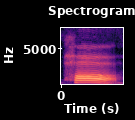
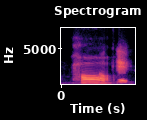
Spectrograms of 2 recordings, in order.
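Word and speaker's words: พ่อ: could you pronounce this this one is pronounced paw my egg second tone last syllable low consonant falling tone pau so par without final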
